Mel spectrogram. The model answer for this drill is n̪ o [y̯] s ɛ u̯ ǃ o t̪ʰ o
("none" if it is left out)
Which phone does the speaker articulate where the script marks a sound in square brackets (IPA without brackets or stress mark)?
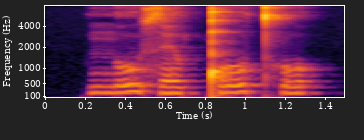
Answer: u̯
